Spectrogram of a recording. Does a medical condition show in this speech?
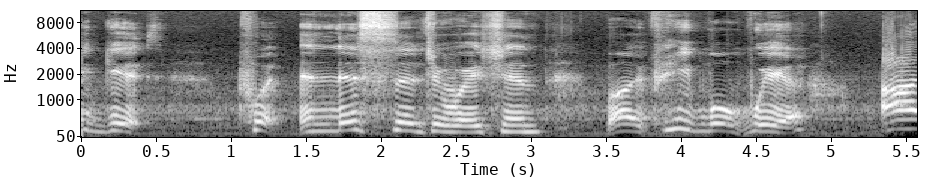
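Yes: cerebral palsy; most of life.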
